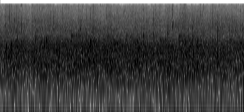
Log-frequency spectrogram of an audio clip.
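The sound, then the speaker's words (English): A church audience applauding a man who leads discipleship groups and counseling, a steady wash of many hands clapping at once, dense and even throughout with no voices standing out. “Can we give him a round of applause for all he does?”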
